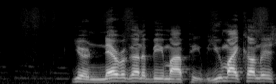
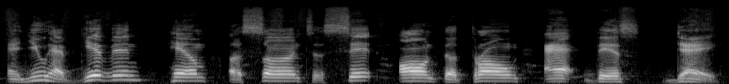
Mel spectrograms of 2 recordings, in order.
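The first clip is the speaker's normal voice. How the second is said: slow, measured pulpit reading, pitched up; scripture reading; 3 semitones higher, slower than usual. Acted. Preacher reads Solomon's prayer to congregation, slow scripture reading. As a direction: read the verse out phrase by phrase, deliberately.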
